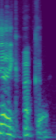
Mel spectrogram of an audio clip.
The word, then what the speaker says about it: Egbuka: Mika Egbuka. There you go. That Buka, whatever. Yes, something like that. Something like drop that. A bunch of vowels on the floor. Mika Egbuka.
